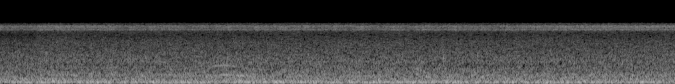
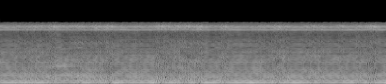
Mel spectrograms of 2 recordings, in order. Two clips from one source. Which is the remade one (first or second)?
second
